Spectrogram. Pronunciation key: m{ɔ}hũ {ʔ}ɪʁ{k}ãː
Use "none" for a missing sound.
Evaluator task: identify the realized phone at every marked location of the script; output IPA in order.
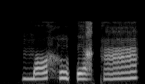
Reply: ɔ, ʔ, k

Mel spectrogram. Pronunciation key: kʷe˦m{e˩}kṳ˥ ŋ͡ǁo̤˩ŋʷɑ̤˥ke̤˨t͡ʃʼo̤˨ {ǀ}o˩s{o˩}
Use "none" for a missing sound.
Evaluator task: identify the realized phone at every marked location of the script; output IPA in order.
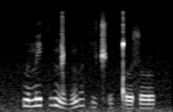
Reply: e˥, ǃ, o˨

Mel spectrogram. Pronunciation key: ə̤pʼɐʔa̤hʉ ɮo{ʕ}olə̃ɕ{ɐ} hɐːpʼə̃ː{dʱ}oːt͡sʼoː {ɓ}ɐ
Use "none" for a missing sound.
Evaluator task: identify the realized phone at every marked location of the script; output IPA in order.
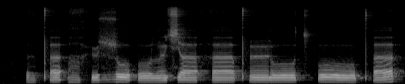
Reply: ʔ, ɐː, ɾ, pʼ

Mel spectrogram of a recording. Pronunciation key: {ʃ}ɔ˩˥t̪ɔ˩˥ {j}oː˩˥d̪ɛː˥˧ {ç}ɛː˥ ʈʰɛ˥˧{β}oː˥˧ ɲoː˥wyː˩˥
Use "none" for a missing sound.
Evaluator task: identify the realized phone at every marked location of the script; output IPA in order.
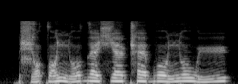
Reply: ɕ, ɲ, ç, b

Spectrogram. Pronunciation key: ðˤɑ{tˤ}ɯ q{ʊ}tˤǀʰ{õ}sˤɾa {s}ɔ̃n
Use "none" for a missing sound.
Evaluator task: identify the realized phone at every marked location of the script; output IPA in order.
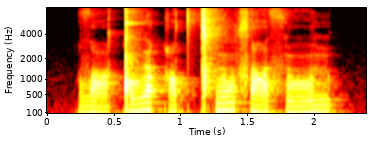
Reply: ǃ, ʊ, ũ, θ

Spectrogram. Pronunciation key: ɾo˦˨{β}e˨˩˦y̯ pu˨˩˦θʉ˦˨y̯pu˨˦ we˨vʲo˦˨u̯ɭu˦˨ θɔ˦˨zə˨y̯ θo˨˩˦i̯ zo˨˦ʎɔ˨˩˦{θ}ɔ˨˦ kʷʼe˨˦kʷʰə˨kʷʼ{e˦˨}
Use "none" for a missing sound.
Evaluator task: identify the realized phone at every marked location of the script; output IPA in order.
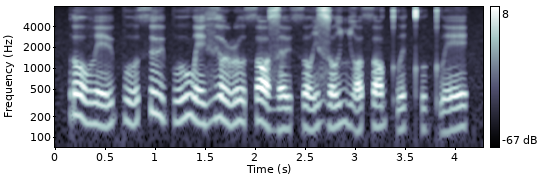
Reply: β, θ, e˨˦

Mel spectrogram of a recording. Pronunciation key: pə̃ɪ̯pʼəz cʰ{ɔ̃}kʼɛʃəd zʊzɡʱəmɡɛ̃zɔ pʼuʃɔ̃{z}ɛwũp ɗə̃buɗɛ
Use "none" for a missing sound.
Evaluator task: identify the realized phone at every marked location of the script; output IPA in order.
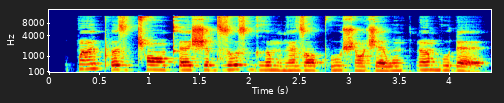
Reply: ɔ̃, ʃ

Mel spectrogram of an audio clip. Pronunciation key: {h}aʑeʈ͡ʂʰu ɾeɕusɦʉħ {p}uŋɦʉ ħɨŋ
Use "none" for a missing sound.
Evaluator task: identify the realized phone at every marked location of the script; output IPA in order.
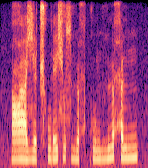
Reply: ʕ, k

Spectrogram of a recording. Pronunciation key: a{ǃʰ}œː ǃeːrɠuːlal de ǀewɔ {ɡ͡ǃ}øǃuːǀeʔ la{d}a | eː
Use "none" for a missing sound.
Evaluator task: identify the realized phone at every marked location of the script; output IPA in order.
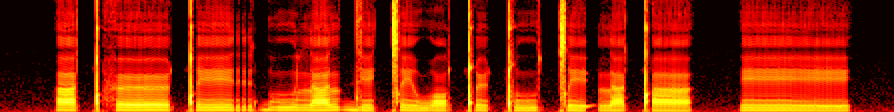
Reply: ǃʰ, ǃ, ǃ

